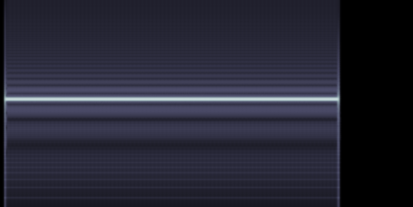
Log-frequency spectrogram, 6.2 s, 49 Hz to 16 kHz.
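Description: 1 kHz line-up test tone accompanying broadcast colour bars: one steady pure tone that starts abruptly and stops suddenly about five seconds in.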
